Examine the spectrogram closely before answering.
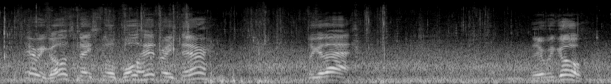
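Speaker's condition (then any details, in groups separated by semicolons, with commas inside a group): No condition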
